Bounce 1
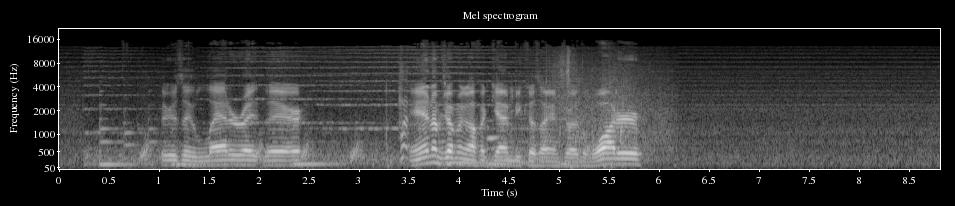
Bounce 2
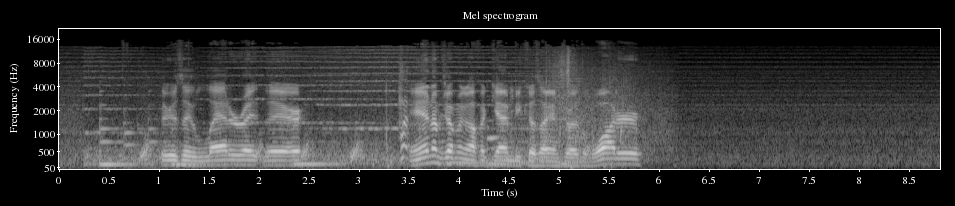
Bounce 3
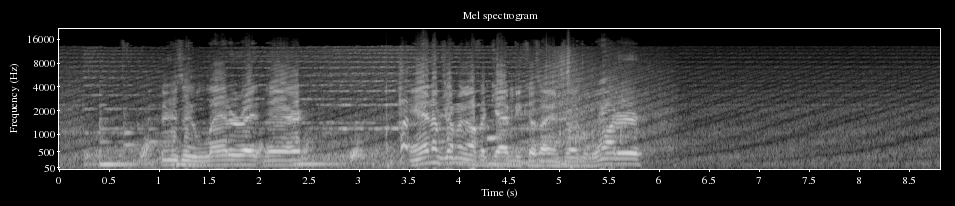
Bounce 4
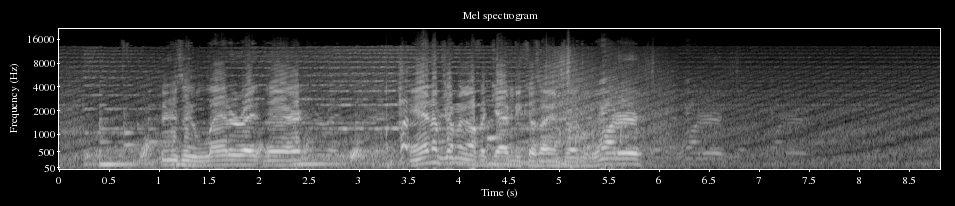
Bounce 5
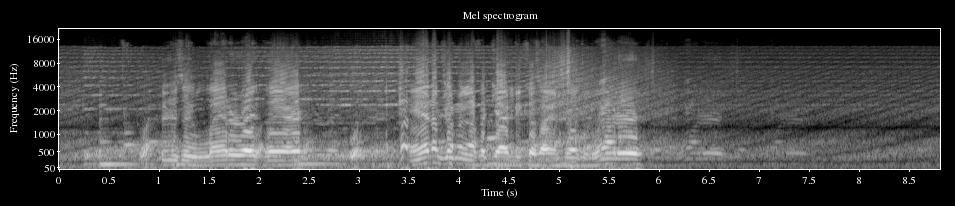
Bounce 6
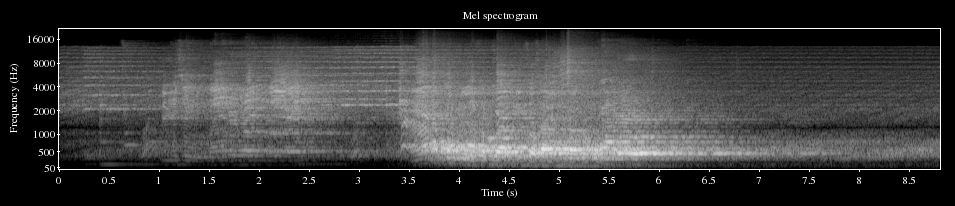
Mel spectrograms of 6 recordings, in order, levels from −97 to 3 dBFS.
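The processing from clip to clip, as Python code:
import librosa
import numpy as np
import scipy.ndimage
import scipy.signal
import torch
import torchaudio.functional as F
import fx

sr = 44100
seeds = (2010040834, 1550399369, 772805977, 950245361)

y1 = fx.rider(x, sr, range_db=4, speed_s=0.5)
y2 = fx.fold_sine(y1, sr, drive_db=7, ceiling_db=-8.5)
y2 = fx.comb_cascade(y2, sr, direction='rising', hz=0.76)
y3 = fx.echo_feedback(y2, sr, ms=845, feedback_pct=30, wet_db=-19.5)
y4 = fx.fixed_phaser(y3, sr, hz=500.0, stages=4)
y4 = fx.cheby_harmonics(y4, sr, harmonics=(2, 6), levels_db=(-12, -30), full_scale_db=-8.5)
y4 = y4 * 10.0 ** (6.5 / 20.0)
y5 = fx.rev_plate(y4, sr, seeds[0], rt60_s=2.4, hf_ratio=0.75, predelay_ms=0, drr_db=-1.0)
y5 = fx.filter_sweep_highpass(y5, sr, from_hz=2600.0, to_hz=490.0, start_s=3.25, end_s=3.95, q=1.9)
y5 = y5 * 10.0 ** (-6.5 / 20.0)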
